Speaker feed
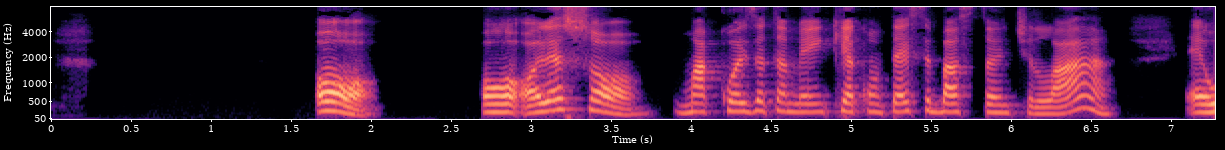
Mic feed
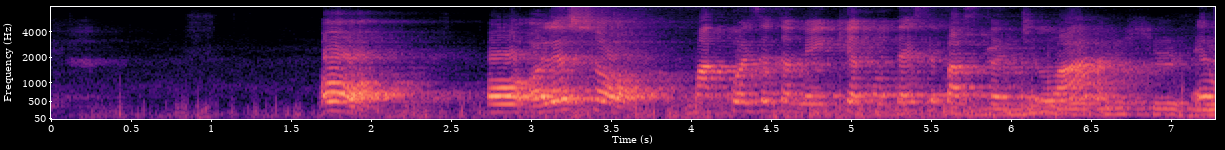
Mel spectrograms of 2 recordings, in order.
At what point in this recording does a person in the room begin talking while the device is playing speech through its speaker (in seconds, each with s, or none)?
5.8 s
